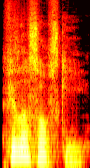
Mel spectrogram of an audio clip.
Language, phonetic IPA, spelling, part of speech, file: Russian, [fʲɪɫɐˈsofskʲɪj], философский, adjective, Ru-философский.ogg
- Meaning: 1. philosopher; philosopher's, philosophers' 2. philosophic, philosophical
